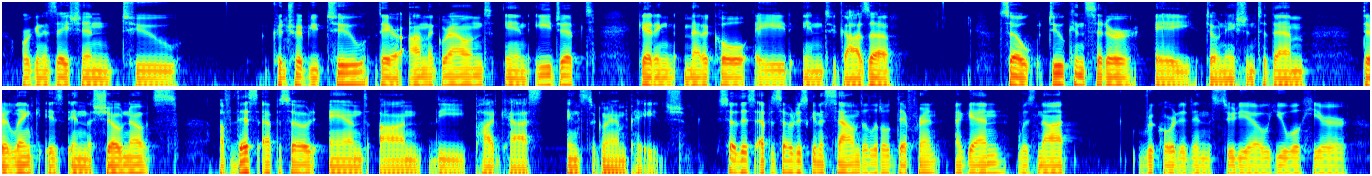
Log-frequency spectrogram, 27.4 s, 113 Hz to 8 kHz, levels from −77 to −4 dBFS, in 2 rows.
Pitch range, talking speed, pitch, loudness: 80-95 Hz, 130 wpm, 90 Hz, -23 LUFS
